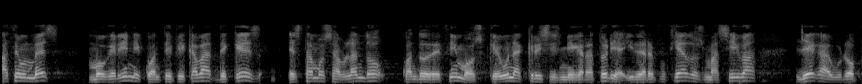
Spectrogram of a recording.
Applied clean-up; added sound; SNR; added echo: none; none; none; none.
